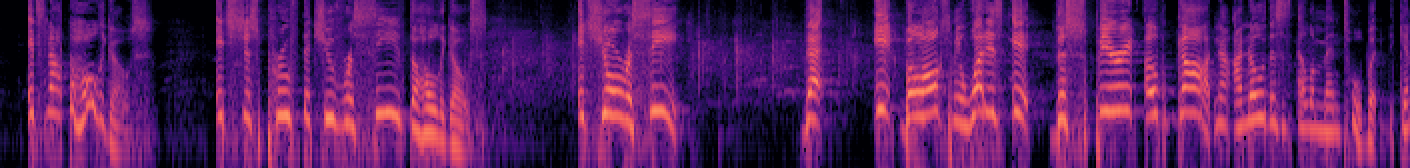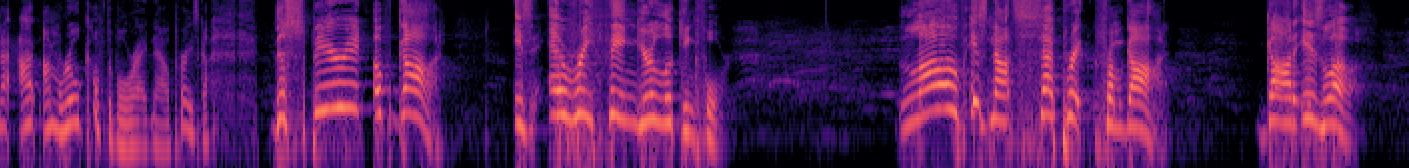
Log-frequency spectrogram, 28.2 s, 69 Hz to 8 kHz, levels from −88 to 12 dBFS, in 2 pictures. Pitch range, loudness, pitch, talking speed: 220-320 Hz, -21 LUFS, 275 Hz, 135 wpm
